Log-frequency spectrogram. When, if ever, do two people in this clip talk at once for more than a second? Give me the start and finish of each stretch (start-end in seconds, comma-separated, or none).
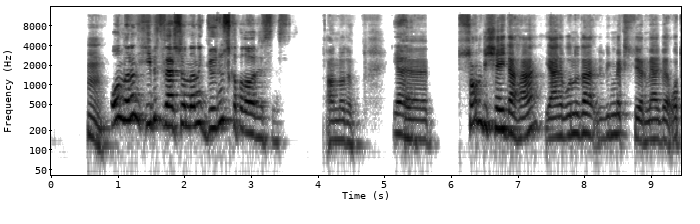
none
